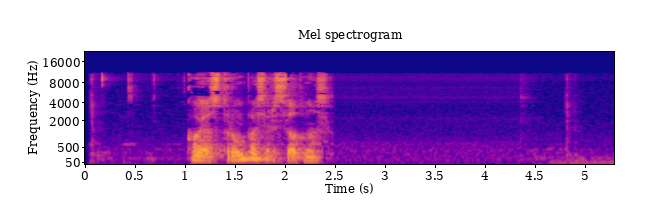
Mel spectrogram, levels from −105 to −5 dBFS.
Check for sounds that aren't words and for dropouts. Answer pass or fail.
pass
